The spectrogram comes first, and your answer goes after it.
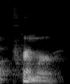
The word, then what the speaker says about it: primer: your veteran a primer as I understand it that's how you pronounce it when you're talking about an education book and not um a small piece of explosive to set off a larger explosive charge which is where I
